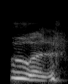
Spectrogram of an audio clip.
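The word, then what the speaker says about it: Öl: Ul. That's it? Just 2 letters? Well, it's more about the pronunciation.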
